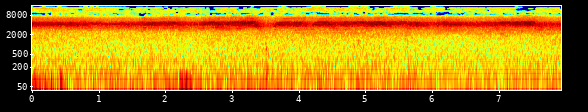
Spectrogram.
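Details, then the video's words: Male cicadas in a Japanese summer keep up a tymbal-driven shrill chorus, a constant buzzing band with brief dips and swells around the middle, plus faint low thumps. "Japan Summer Cicada Shrilling"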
